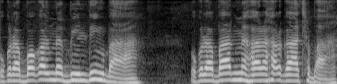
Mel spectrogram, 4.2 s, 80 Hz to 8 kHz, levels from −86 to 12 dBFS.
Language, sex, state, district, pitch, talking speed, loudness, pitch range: Bhojpuri, female, Bihar, Muzaffarpur, 210 Hz, 200 wpm, -12 LUFS, 185-225 Hz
